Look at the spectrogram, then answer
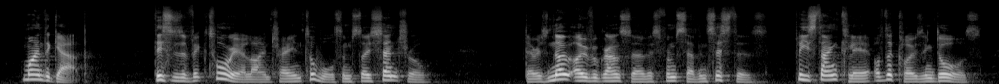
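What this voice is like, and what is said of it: Imitates a tube announcer's voice. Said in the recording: “my best impression ... Many of you can hear her now.”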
